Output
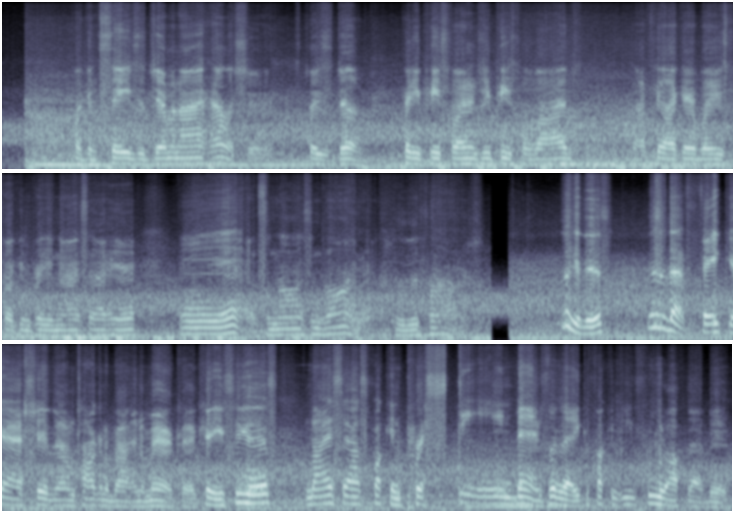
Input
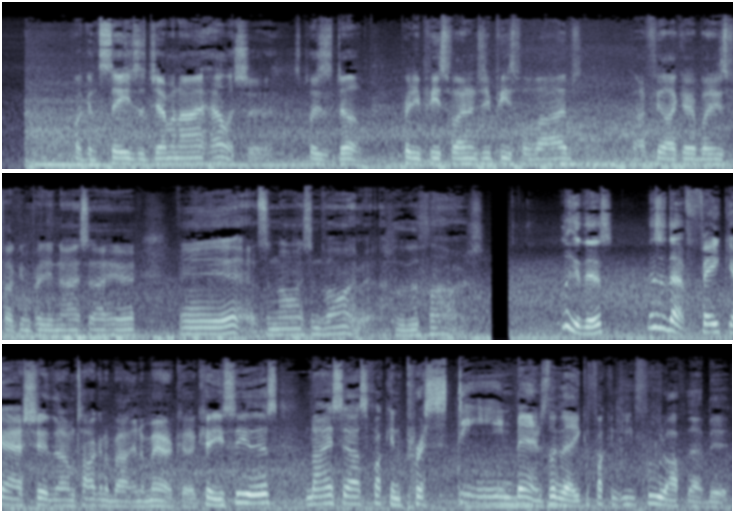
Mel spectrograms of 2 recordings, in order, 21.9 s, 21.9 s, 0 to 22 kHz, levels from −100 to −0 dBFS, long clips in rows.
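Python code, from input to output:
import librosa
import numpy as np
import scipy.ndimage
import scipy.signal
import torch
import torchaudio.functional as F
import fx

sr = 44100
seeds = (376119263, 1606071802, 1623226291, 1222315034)

y = scipy.signal.medfilt(x, 9)
y = fx.formant_shift(y, sr, semitones=3)
y = fx.dmg_noise_band(y, sr, seeds[0], low_hz=630.0, high_hz=1100.0, level_db=-39.0)
y = F.gain(torch.from_numpy(y), 3.5).numpy()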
